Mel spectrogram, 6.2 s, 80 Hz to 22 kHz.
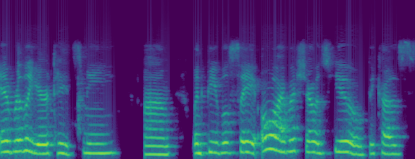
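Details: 21-year-old woman with Friedreich's ataxia, a genetic neuromuscular degenerative disease; symptoms from about age 9, diagnosed at 13, with progressively slurred speech. Finding: ataxic dysarthria (slurred speech).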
